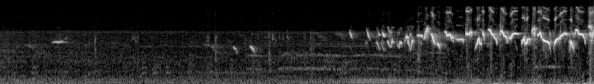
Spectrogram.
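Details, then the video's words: Female lemon-bellied white-eye chirping to stimulate males into song. After a few faint isolated notes, a quick, bright burst of twittering chirps starts at about three and a half seconds and keeps going to the end, against low background hum. "CIAK KECIAL KUNING BETINA"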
